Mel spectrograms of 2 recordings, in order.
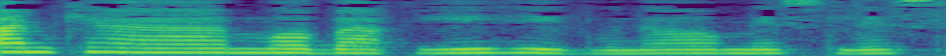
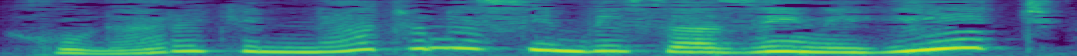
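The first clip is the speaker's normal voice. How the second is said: higher, louder, reproachful goat voice; scolding wise goat; 4 semitones higher, 5 dB louder than usual. Acted. Wise goat scolds the animals for sitting and sulking, loud and high. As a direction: scold them sharply like a stern old goat.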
